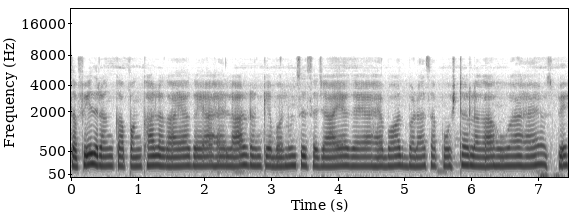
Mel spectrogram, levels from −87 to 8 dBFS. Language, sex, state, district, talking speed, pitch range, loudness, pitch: Hindi, female, Chhattisgarh, Bastar, 195 wpm, 185-195 Hz, -17 LUFS, 190 Hz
